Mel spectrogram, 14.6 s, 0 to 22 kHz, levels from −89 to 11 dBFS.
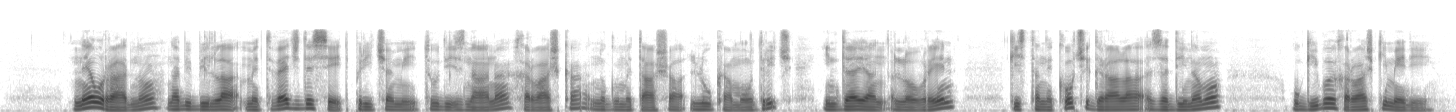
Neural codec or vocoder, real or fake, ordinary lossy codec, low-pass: none; real; MP3, 96 kbps; 7.2 kHz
